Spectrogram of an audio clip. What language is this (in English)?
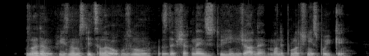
Czech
